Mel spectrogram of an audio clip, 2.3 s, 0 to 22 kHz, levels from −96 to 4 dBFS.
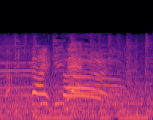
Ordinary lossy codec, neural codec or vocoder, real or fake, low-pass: none; none; real; none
